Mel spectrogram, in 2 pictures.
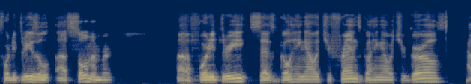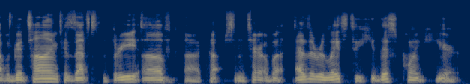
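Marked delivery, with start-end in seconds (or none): none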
